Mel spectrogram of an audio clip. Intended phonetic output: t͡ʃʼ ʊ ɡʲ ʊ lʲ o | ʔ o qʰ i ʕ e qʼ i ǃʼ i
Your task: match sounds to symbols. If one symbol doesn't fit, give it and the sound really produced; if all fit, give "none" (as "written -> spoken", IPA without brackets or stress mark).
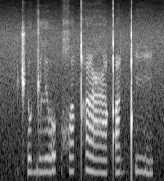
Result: ʔ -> χ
